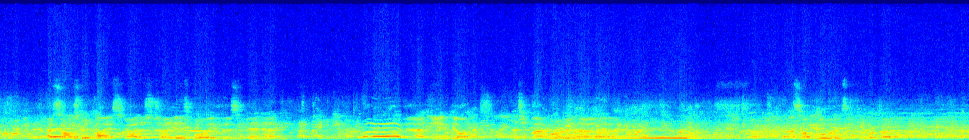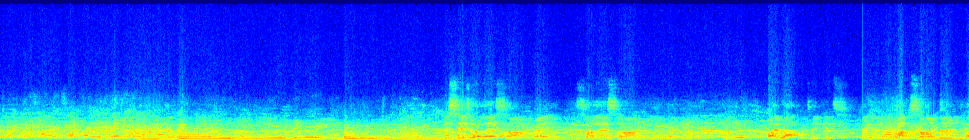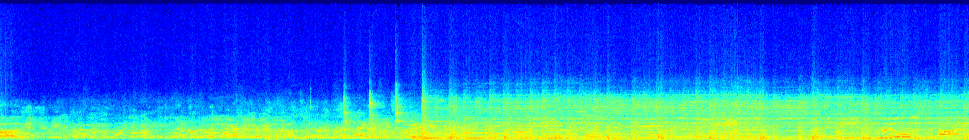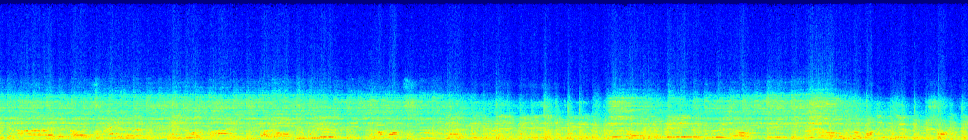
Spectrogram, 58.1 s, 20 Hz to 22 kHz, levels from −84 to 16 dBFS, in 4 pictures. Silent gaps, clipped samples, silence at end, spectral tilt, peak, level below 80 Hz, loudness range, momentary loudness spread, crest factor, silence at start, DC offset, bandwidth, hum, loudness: none; under 0.1%; 0 s; -3 dB/octave; 0 dBFS; -68 dBFS; 3 LU; 7 LU; 16 dB; 0 s; under 0.1%; over 20 kHz; none; -15 LUFS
